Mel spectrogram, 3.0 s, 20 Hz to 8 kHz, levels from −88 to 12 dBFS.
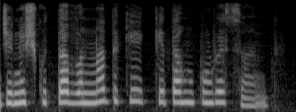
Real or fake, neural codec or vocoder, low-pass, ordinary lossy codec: real; none; 7.2 kHz; none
